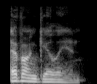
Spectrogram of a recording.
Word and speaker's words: Evangelion: And it is official, according to Netflix, the show, and I'm going to always say it wrong, probably Neon Genesis Evangelion? How do you say that? – Evangelion. – Oh, yeah, okay. Yeah, I was so close.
